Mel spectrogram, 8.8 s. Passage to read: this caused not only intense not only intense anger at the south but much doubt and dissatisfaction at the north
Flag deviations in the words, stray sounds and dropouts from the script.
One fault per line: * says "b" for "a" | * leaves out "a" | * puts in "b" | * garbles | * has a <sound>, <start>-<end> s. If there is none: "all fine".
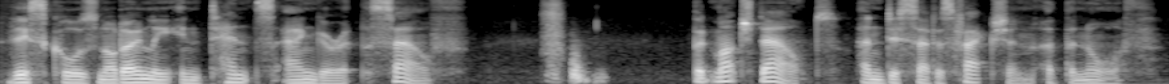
* leaves out "not only intense"
* has a sniff, 4.1-4.6 s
